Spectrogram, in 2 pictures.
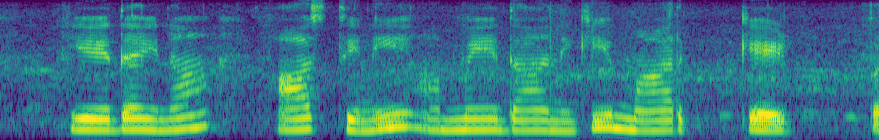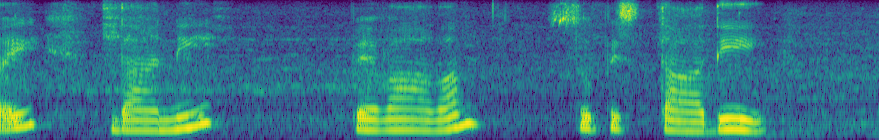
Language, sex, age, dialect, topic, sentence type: Telugu, male, 18-24, Southern, banking, statement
